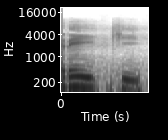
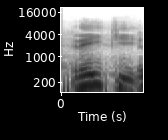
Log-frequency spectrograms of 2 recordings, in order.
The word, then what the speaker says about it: reiki: Ai, a pronúncia correta é reiki. Como que é? Reiki. Reiki. Reiki. R em japonês tem som de R fraco em português.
